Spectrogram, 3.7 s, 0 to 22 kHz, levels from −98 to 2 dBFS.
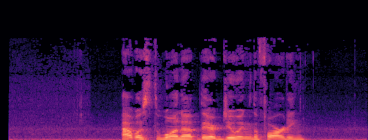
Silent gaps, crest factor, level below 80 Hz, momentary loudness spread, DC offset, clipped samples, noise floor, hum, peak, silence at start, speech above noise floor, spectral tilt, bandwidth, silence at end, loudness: none; 18 dB; -48 dBFS; 8 LU; under 0.1%; under 0.1%; -47 dBFS; none; -6 dBFS; 0.1 s; 25 dB; -5 dB/octave; 16 kHz; 0.25 s; -23 LUFS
